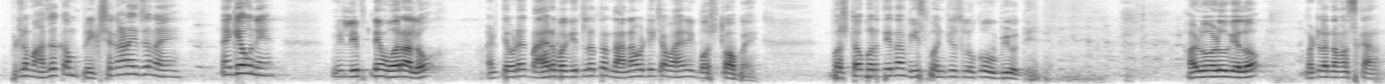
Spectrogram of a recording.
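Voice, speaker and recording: High-voiced animated male storyteller. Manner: animated storyteller acting out dialogue. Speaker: host. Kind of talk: lively stage anecdote.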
